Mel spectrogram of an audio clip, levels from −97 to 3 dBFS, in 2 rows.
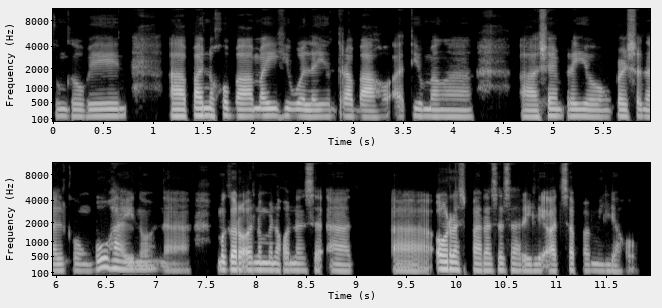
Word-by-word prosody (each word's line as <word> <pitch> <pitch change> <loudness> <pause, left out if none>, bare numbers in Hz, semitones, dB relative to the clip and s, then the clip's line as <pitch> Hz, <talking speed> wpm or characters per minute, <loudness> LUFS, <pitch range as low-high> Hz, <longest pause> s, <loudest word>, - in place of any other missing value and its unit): kong 155 0 -4
gawin, 155 +1 -1 0.5
ah, 155 0 +6
pa'no 165 -1 +3
ko 170 - -1
ba 155 -1 +3
mahihiwalay 155 -2 0
'yung 150 - -14
trabaho 145 -1 +1
at - - -5
'yung 155 0 -2
mga, 145 0 -3 0.5
ah, 140 0 +1
siyempre 155 -1 +1
'yung 145 -1 -1
personal 150 -1 +1
kong 145 -1 -6
buhay 190 - +3
'no 85 +1 -3
na 75 -2 -6 0.3
magkaroon 165 -1 +6
naman 160 -1 +2
ako - - +2
ng 150 - -6
sa - - -3
at, 140 -1 -1 0.4
ah, 70 -1 -1
oras 170 -3 +7
para 150 -1 +1
sa 155 - -1
sarili 145 -1 -1
at 140 - +3
sa 155 - 0
pamilya 140 -2 -5
ko? - - -12
150 Hz, 175 wpm, -26 LUFS, 145-155 Hz, 0.5 s, oras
